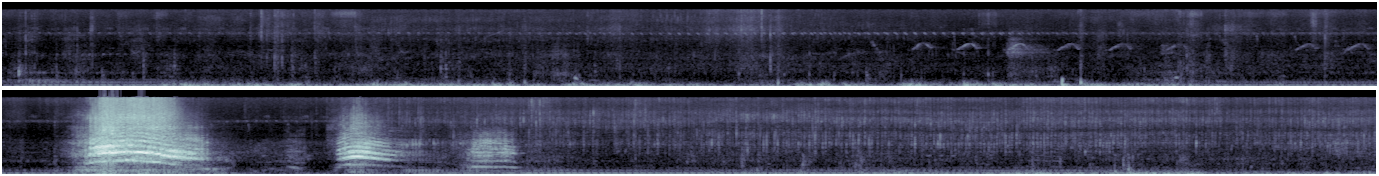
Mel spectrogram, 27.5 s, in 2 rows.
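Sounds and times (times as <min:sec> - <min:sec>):
elephant: 0:14.4 - 0:16.0, 0:16.6 - 0:27.4.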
